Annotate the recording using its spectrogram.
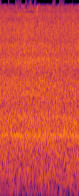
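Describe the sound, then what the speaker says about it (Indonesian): The swollen Katingan River surges in flood at Kereng Pangi, Central Kalimantan, making a steady, loud broadband roar of rushing water, close and unbroken, with no voices. "Ini arus air dari Sungai"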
